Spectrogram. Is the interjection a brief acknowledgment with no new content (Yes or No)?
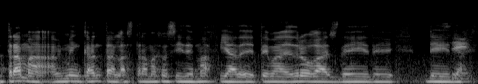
Yes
